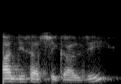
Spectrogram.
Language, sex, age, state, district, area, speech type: Punjabi, male, 30-45, Punjab, Amritsar, rural, conversation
